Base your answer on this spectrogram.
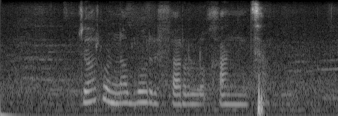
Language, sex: Tswana, female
